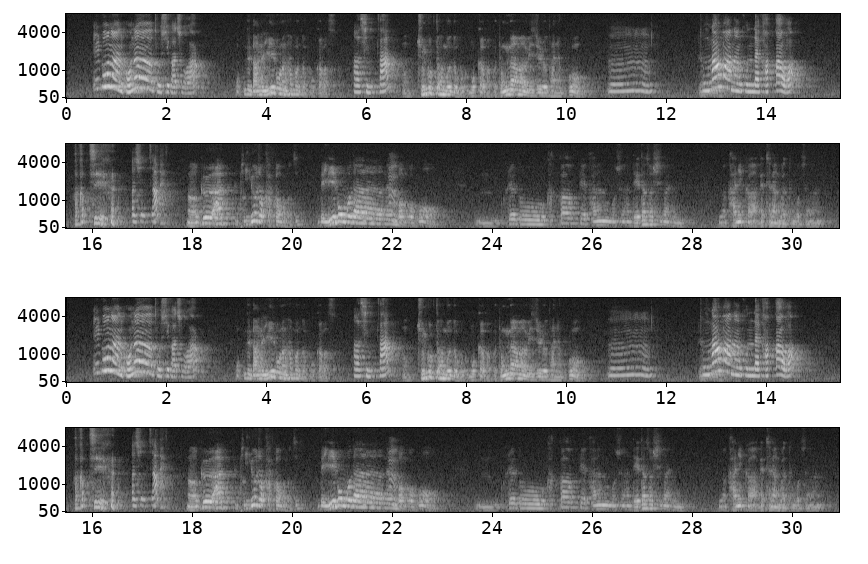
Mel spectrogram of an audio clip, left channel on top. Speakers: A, on the left; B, on the right.
A: 일본은 어느 도시가 좋아?
B: 어, 근데 나는 일본은 한 번도 못 가봤어.
A: 아, 진짜?
B: 어, 중국도 한 번도 못, 못 가봤고 동남아 위주로 다녔고
A: 음,
B: 그래서
A: 동남아는 근데 가까워?
B: 가깝지.
A: 아, 진짜?
B: <laughs> 어, 그, 아, 그 비교적 가까운 거지. 근데 일본보다는
A: 응. 응.
B: 먼 거고. 음, 그래도 가깝게 가는 곳은 한 네다섯 시간이면 가니까, 베트남 같은 곳은.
